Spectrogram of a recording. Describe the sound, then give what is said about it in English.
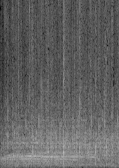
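A crowd bursts into sustained applause and cheering for three YouTubers brought on stage, dense clapping with a few whistles and shouts rising above it, steady and loud throughout. “Look, we've got three tubers here, give them a big cheer.”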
